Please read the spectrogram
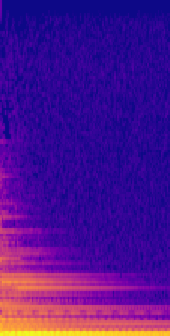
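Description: Closing guitar chord of an indie song, held and slowly fading as the track ends.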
